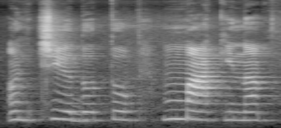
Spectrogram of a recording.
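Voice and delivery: slow antídoto, máquina, leaning on TÍ and MÁ; stressed antepenultimate syllable. Shown as a demonstration. Teacher shows examples, TÍ and MÁ slowly stressed. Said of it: "a minha tônica é o ti".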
